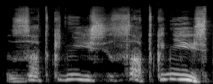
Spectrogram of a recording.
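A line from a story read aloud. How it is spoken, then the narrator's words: Hissed. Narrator (Russian): прошипел Койн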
